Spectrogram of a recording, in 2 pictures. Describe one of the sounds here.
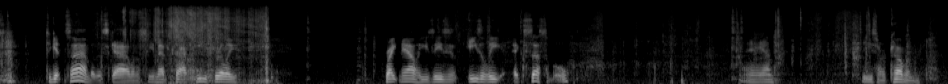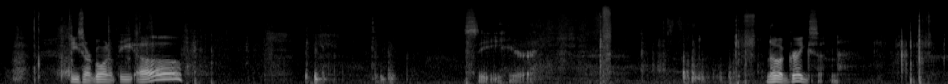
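A sheet of thin cardboard rustles and scrapes as it is handled.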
